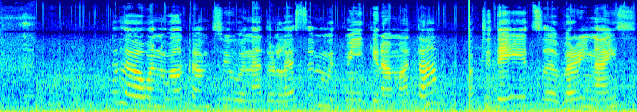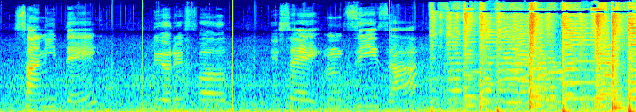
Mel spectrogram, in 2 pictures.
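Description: A woman talking inside a moving car, over the steady low rumble of the car's cabin noise. Music comes in near the end.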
